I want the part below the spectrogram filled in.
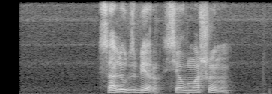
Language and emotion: Russian, neutral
